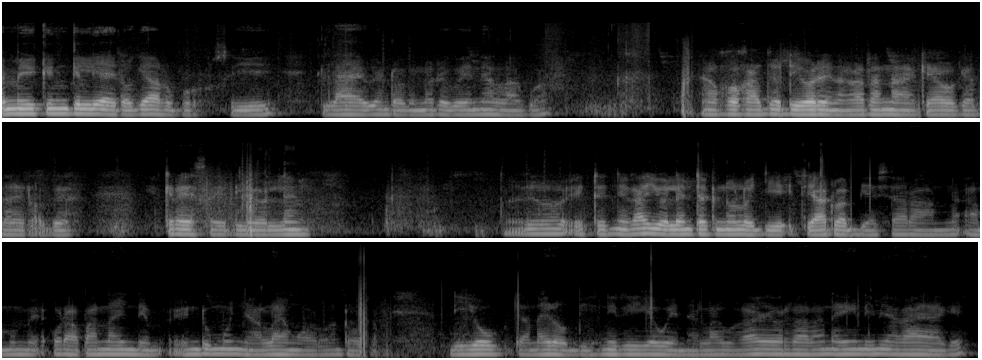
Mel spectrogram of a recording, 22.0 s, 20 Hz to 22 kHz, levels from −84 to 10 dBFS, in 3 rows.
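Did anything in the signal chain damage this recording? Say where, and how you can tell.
Yes. Up to 13.7 s the speech is dull, with nothing above 11.4 kHz, and a noise floor roughly 30 dB down. At 13.7 s it clears, with the level changing by about 5 dB, without a gap. This is likely an input switched to a poorer device at the driver stage.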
